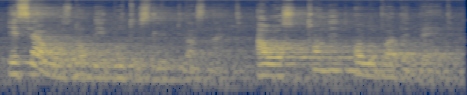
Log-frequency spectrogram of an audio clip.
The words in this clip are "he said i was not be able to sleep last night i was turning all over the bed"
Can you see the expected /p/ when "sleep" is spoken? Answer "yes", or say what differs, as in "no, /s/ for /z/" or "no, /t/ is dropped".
yes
